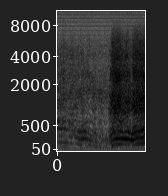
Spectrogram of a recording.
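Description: A PENDA series race truck engine runs at full throttle, droning steadily before surging louder and harsher as it pulls hard, close and alone with no voices.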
